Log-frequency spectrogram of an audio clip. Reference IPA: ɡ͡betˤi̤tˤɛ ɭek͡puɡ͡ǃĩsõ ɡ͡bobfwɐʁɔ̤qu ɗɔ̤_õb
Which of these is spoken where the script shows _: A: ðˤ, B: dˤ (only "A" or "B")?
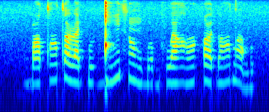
B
